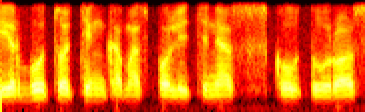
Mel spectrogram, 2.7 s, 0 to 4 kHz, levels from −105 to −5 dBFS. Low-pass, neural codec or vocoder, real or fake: 3.6 kHz; none; real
